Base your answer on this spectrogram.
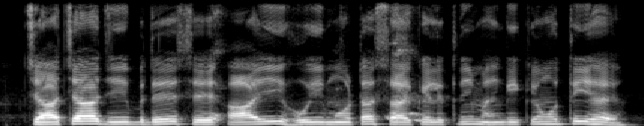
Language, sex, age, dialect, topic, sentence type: Hindi, male, 25-30, Awadhi Bundeli, banking, statement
